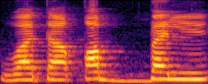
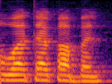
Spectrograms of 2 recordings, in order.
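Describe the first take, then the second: First: The b sound is doubled and pressed. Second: The b sound is short and single. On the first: The speaker calls it right. "क़ाफ को बा से जोर से मिलाना है" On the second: The speaker calls it wrong. "यहाँ क्या गलती करते हैं"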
